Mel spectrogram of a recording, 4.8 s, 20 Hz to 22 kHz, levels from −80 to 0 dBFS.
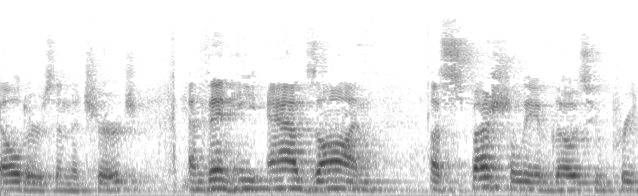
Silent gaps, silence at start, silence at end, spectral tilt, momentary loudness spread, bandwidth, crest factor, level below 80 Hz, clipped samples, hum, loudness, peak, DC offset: none; 0 s; 0 s; -5 dB/octave; 12 LU; 15.5 kHz; 18 dB; -66 dBFS; under 0.1%; none; -31 LUFS; -14 dBFS; 0.1%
